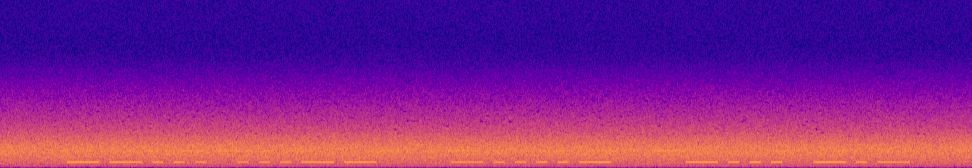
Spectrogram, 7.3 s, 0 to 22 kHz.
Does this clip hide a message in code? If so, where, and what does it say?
Yes: Morse code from 0.4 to 6.9 s, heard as a keyed tone, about 15 wpm, 820 Hz, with radio static. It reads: 73 - BK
